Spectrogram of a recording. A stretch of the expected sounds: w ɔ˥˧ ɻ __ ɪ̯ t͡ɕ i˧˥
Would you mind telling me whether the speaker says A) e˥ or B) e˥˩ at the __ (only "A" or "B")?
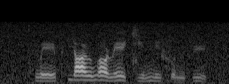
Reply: B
